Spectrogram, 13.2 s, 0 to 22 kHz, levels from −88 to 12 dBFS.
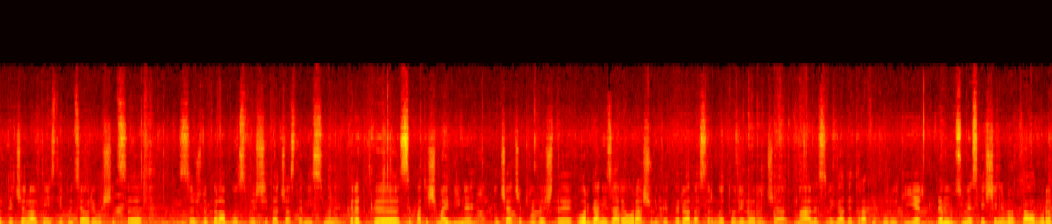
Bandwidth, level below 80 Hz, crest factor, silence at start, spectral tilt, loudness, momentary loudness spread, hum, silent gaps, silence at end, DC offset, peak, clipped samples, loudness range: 15.5 kHz; -58 dBFS; 22 dB; 0 s; -3 dB/octave; -26 LUFS; 7 LU; none; none; 0 s; 1%; -4 dBFS; under 0.1%; 3 LU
